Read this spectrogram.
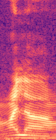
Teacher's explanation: مر علا حمزہ کے ساتھ علا پڑھیں گے، غلط ہوگا، علا عین کے ساتھ، عین کو گلے کے درمیان سے نکالا جاتا ہے۔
